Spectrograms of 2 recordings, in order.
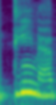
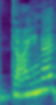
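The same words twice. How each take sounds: First: The name is said with its Hebrew pronunciation. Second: The name is said with its usual American pronunciation. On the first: This is the original form of the name. "that is the actual uh, pronunciation in Hebrew" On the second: This is the commonly used local form of the name. "that is how we say it usually in the United States"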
